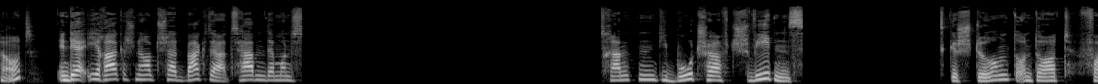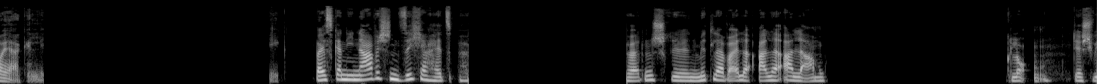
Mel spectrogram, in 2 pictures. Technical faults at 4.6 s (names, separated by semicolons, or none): rebuffering stall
